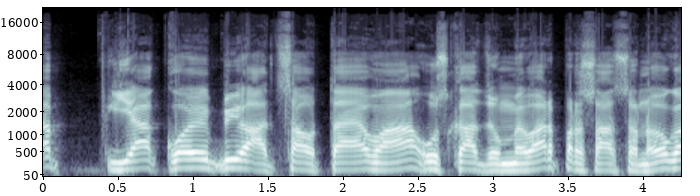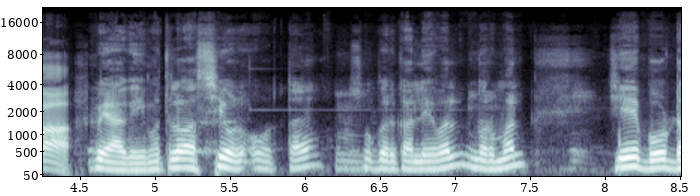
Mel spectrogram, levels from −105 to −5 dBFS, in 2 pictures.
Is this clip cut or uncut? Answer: cut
